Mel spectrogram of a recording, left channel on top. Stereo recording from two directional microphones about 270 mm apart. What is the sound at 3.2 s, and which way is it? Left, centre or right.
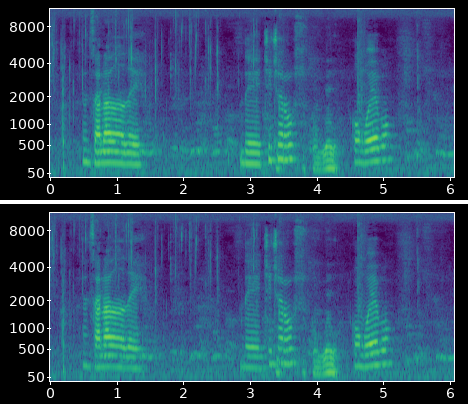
Speech, left.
